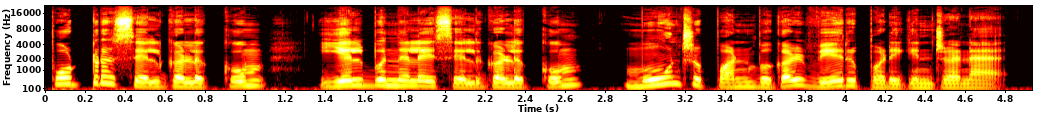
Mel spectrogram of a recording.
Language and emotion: Tamil, neutral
